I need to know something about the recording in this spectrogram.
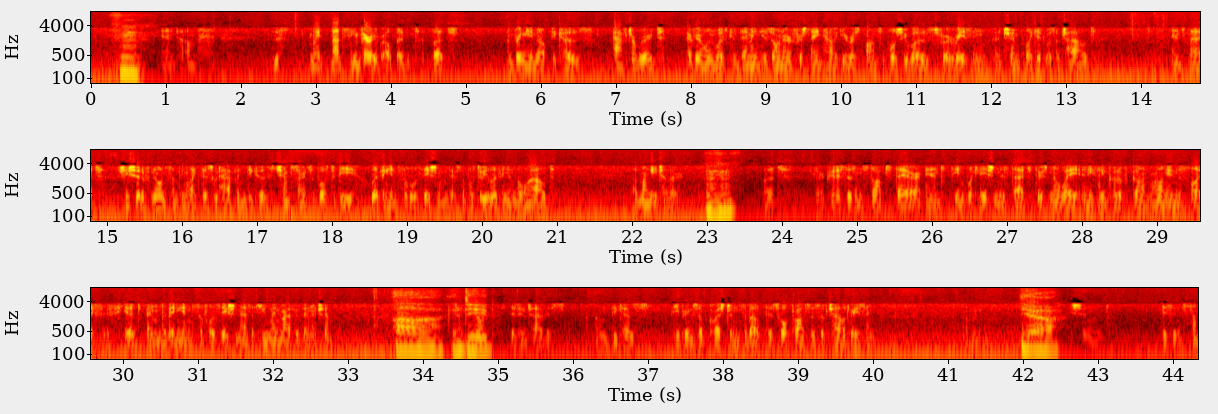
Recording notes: Phone Call. Phone's call to Anarchy Radio.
